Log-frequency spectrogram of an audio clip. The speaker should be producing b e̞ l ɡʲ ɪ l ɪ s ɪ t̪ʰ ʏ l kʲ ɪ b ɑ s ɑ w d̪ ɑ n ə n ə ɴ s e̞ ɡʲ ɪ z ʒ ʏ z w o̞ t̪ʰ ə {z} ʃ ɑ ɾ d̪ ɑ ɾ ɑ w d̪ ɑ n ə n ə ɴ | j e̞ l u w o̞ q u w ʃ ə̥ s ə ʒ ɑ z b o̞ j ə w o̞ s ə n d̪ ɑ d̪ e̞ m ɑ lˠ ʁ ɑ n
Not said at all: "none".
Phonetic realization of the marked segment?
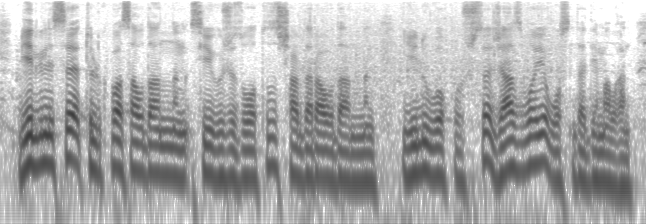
z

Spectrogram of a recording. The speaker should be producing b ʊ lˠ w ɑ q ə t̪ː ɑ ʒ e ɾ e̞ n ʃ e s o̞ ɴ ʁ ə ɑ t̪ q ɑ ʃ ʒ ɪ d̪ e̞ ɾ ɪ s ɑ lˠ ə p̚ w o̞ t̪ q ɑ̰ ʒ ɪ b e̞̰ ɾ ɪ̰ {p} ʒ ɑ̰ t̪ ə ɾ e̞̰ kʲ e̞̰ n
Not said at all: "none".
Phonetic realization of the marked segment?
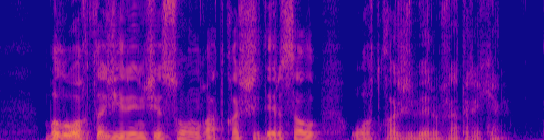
p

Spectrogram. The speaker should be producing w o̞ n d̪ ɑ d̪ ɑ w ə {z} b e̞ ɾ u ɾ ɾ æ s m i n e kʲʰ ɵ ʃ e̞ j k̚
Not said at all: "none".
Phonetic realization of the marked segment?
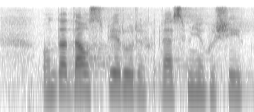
s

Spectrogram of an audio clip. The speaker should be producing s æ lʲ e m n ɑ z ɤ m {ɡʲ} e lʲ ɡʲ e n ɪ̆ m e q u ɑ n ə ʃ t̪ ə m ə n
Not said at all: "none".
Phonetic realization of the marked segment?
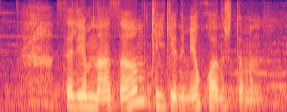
kʲ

